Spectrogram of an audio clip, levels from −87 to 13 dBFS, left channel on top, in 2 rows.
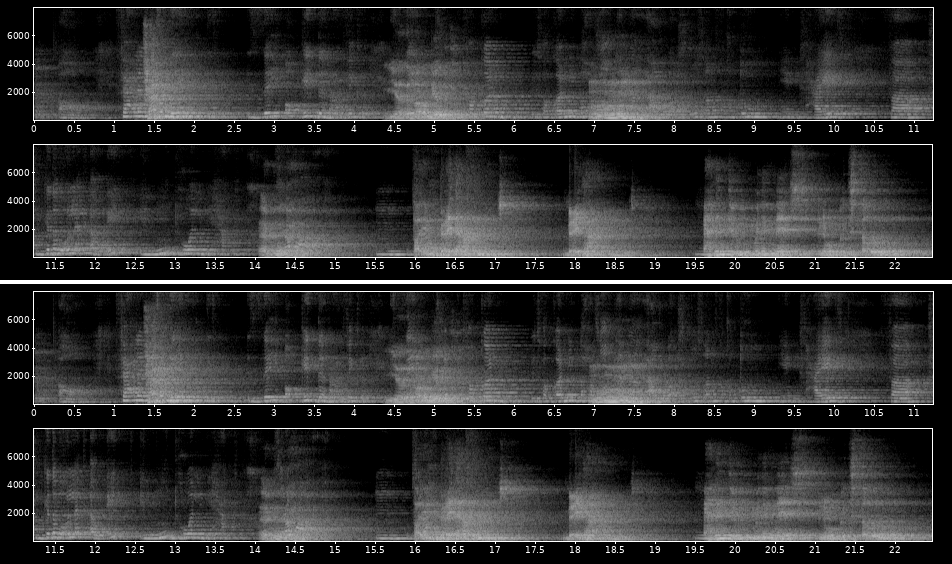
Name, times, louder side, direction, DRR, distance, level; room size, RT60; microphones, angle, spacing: voice 1, 0.3-0.6 1.0-2.3 2.7-5.3 5.6-6.0 6.5-10.0 10.3-10.4 10.7-12.3 12.6-13.6 13.9-14.9 15.5-17.3 18.0-18.2 19.5-19.8 21.8-22.0, equal, 20° right, -3 dB, 1.1 m, -30 dB
voice 2, 1.4-1.7 4.4-5.1 6.9-7.6 14.0-14.5 16.0-17.0 17.8-18.6 19.6-22.0, equal, 65° left, -5 dB, 1.8 m, -22 dB
10.0 x 5.3 x 3.6 m, 2.4 s
head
